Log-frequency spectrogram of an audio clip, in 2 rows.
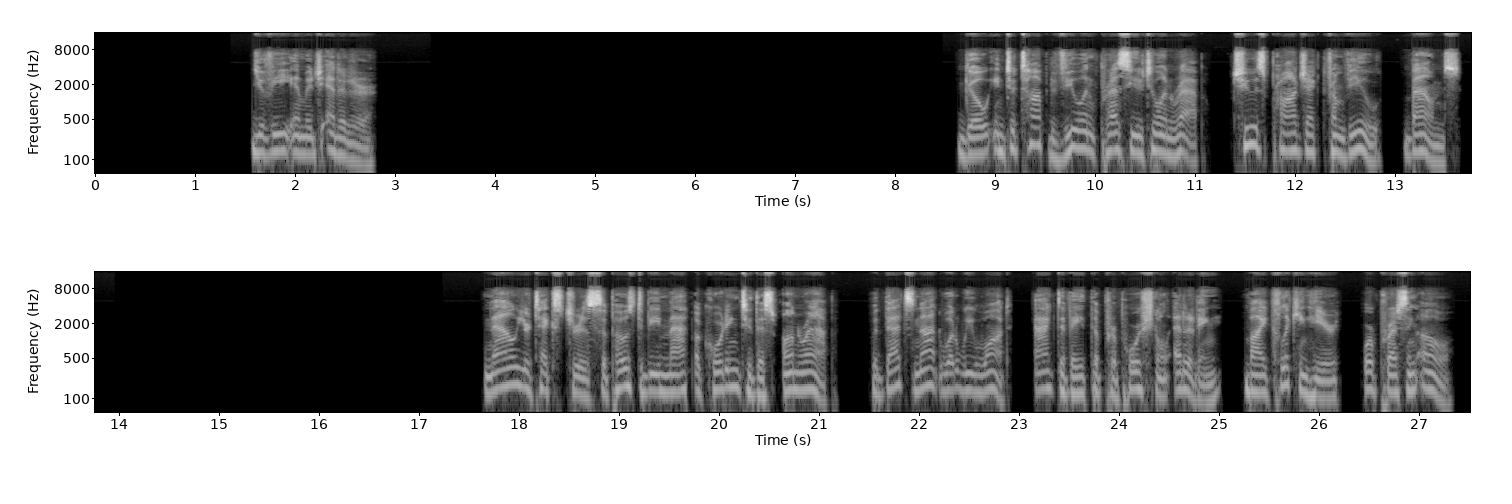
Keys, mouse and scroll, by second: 0.6 click, 3.8 click, 3.8-6.1 scroll down 1, 6.1-6.5 scroll up 5, 6.1 KP_7, 6.5 KP_5, 7.0 Tab, 7.5-8.6 scroll up 2, 8.6 a, 14.1 u, 19.9 click, 20.6 right click.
